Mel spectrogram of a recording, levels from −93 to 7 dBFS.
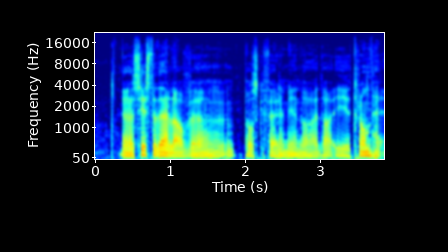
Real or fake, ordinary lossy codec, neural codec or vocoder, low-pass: real; none; none; 19.8 kHz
